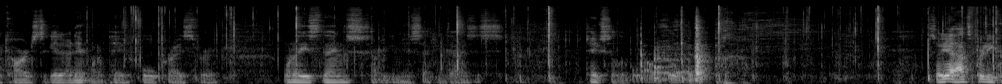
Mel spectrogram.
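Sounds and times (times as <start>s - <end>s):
wrapping crinkling and tearing: 0.0s - 10.0s.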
